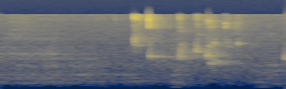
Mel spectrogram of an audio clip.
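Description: Drops of Crep Protect Cure shoe-cleaning solution falling from a squeeze bottle into a small plastic tub of warm water: a few faint, sharp drips in the second half.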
